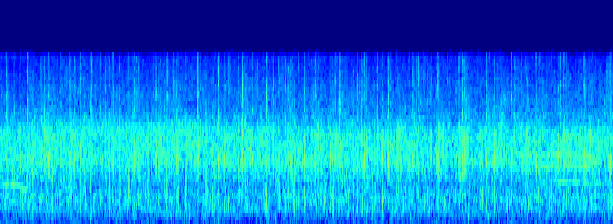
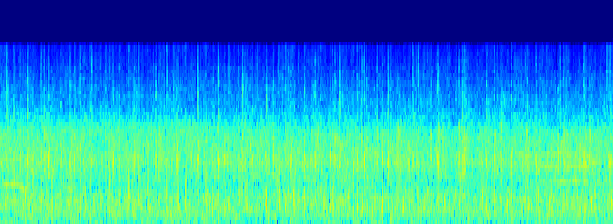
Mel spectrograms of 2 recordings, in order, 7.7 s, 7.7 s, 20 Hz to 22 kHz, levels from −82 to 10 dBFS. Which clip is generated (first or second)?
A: second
